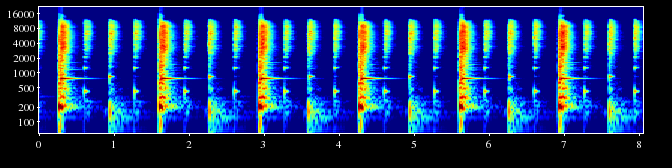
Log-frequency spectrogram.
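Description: Acoustic drum kit playing a steady groove of bass drum, snare and hi-hat in time with a metronome. The strongest stroke comes about every 1.3 s, with lighter strokes between. The snare is played so tightly on the click that the metronome is almost impossible to hear.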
